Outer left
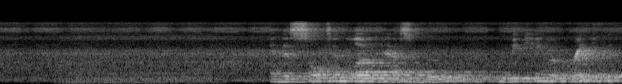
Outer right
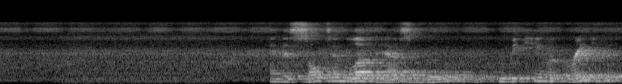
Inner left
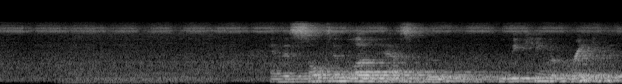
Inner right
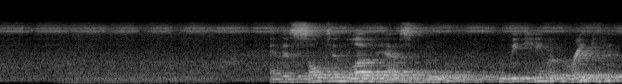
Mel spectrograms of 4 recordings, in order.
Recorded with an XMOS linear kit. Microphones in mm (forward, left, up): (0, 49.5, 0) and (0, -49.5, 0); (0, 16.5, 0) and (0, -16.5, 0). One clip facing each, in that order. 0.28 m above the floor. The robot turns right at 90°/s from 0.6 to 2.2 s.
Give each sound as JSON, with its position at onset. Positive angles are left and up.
{"t": 2.7, "sound": "a man speaking", "side_deg": -45, "distance_m": 1.5}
